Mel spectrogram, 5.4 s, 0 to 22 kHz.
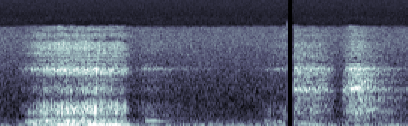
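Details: Sleep snoring recorded on 2025/01/17: a loud, rough inspiratory snore, then quieter breathing and a second snore starting.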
